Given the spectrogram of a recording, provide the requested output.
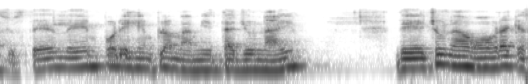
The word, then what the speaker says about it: Mamita Yunai: el mamita yunai y porque se llama mamita yunai precisamente para hacer alusión layún ayer a la compañía bananera y una compra pero era en la forma como los trabajadores pronuncian el nombre de la de la compañía la united sean los trabajadores entonces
